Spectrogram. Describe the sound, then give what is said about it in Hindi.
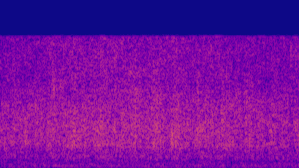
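An audience seated in a hall claps for themselves steadily for about three seconds, many hands blending into a dense, even wash of applause with no voices over it. “थोड़ी अच्छे से बजाइए ताली।”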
